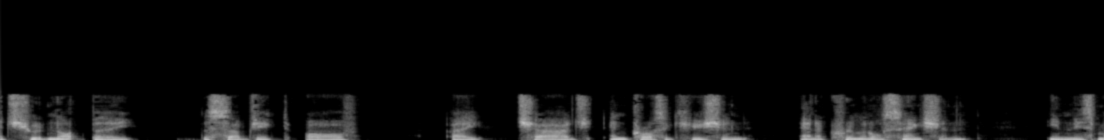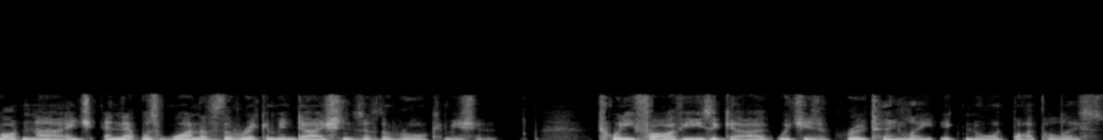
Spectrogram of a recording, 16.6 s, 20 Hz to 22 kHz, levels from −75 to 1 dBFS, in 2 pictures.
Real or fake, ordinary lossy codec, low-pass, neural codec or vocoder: real; MP3, 32 kbps; 7.2 kHz; none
